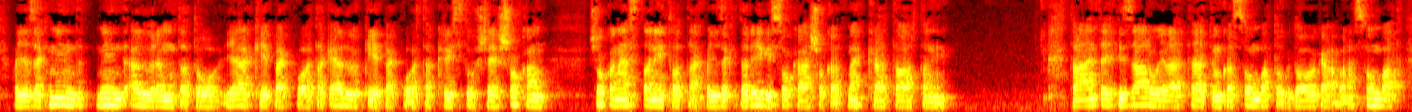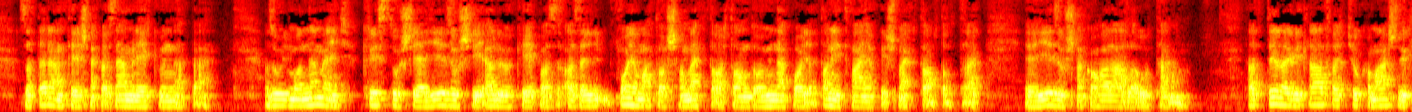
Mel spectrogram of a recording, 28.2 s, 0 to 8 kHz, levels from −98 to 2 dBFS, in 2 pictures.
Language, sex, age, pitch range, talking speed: Hungarian, male, 20-39, 110-125 Hz, 140 wpm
